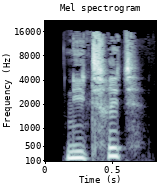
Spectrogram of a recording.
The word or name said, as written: nitrit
